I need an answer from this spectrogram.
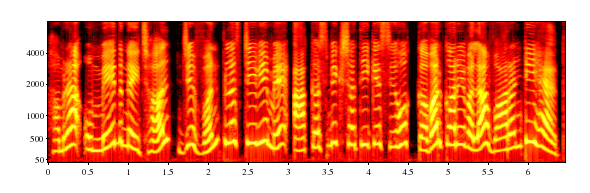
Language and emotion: Maithili, surprised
